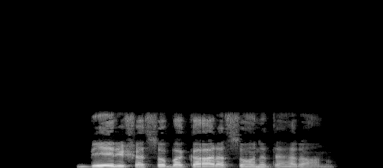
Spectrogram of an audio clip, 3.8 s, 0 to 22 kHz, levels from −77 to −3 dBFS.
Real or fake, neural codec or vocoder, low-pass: real; none; 7.2 kHz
